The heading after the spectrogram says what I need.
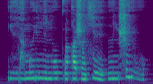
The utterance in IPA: ɾʲ e̤ ɾ a̤ m ɨ ɾʲ ɵ ɲ e ɲ o kʷʼ ĩ q a ʂ ɐ̃ ç e | ɨ ɲ ʂ ɨ ɾʲ o̤

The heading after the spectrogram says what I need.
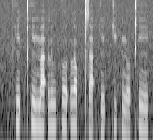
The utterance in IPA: pʰ ĩ˦ t̚ pʰ ĩ˥˧ m a˦ ʔ l u˦ p o˦ ʔ l ɔ˦ p̚ t͡s a˨ ʔ k ĩ˨ p̚ k i˦ k̚ n̪ o˨˩ kʰ ĩ˥˧

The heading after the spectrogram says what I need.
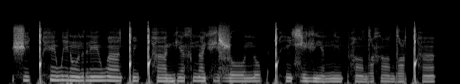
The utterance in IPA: ʃ i ǃʰ ẽ w i ɾ õ r ẽː w ãː ǃ ĩ ǃʰ ã bʲ ãː x n ã fʲ o ɮ oː n oː p ǃʰ ĩ ɕ e vʲ ã n ĩ pʰ ã dˤ e x õː dˤ e ǃʰ ã

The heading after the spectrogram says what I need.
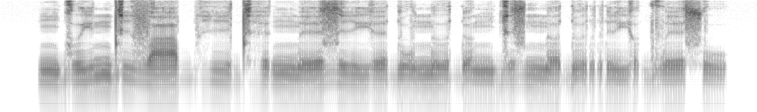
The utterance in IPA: ŋ ɡ ɯ j n d i v a bʱ i dʱ e ŋ͡m e z i j e ɗ u n ɯ ɗ ə ŋ ɡ i z n ə ɗ ɯ r i j ə ɡ w e s u

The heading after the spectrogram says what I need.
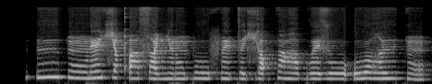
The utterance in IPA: ʔ ɨː p õː ɾ ɛ̃ ç ɨ qʼ i sˤ ɐ ɲ ɐ̃ ɾ õ p oː f ɛ̃ t ɐ ç ɔ ʔ tˤ ĩ ʁ ɐ ɡʷ ɛ z oː ʔ o ʁ ɨː t õ

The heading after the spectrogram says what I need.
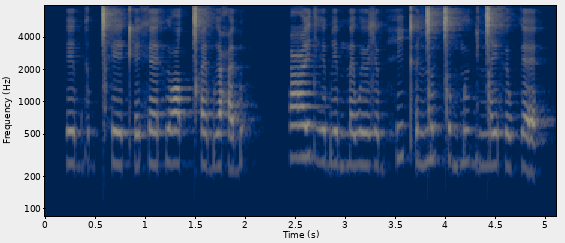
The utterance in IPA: e b ɡ ɘ b ǀʰ e kʼ e x ɛ x ɯ w y tˤ ǀʰ ɛ b ɘ ħ ɛ b | ʕ e dʱ e b e b m ɛ w ø z ø b h i kʼ ɘ ŋ͡ǀ ɯ ǀ ɯ b m ɯ ɡ i ŋ͡ǀ e x ø w k ɛ

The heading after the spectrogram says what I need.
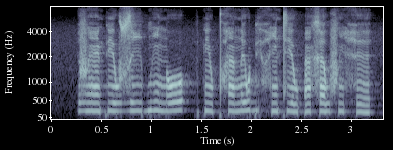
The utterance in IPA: v ẽ pʲ ɛ w z i b ĩ n o | pʲ ẽ w pʰ ɛ̃ n ɪ w bʲ ʊ h ĩ tʲ a w ʔ ɛ̃ x ɛ w f ĩ h ɪ

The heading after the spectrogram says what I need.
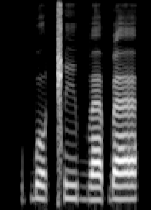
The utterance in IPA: ɓ o ǁ i b æ ɓ æ

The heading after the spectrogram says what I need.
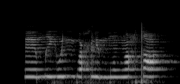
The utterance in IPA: e m i j u lʲ m b ɔ ħ lʲ ɘ m b õ v õ ħ tˤ e

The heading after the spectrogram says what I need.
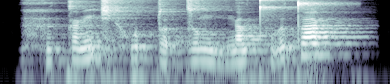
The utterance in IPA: h ɨ˨˦ k a˨˦ ŋ t͡ɕ ḛ˧˨ h w ə˦˥ p̚ z ɔ˨˩ t̚ z o˧ ŋ ɨ̤˨˩ ŋ a˨˦ w t̪ʰ ṵ˧˥ ə̯ t̪ a˦˥ k̚

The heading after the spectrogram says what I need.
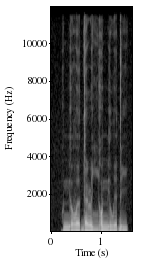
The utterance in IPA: mʲ ɔ˨ β ɜ˨ ɡ æ˨ ɭ ə˦ ʎ ɔ˦ mʲ ə˨ w ɪ˦ ɗ i˨

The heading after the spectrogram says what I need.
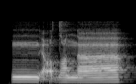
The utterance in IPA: nː ɛ̰ dˤ ɐ n aː

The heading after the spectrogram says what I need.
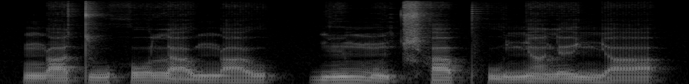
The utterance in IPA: ŋ ä˦ t u˦ h o˦ l a˨ ʊ̯ ŋ a˨ ʊ̯ | ɡ ĩ˦ m ũ˨ t͡ɕʰ ä˦ pʰ u˨ ɲ ã˦˨ l e˦˨ ɲ ä˨

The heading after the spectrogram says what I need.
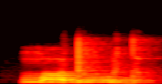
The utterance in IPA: m ɔ d u d

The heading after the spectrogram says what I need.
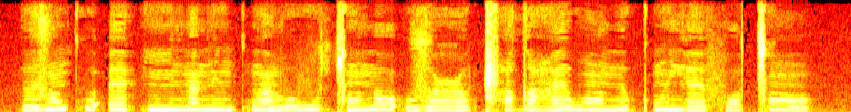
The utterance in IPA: ɘ z ɔ̃ː kʷʰ a ʔ ɛː k ĩː n ã n ĩː kʷʼ ã v o v u ǀ õ n ɔː ʔ u z o ʕ o ǁʰ ɘ dˤ ɘ ɦ ɛː w ɔ̃ː n ɘ kʷʼ ĩː j ɛː f ɔ ǀ ɔ̃ː

